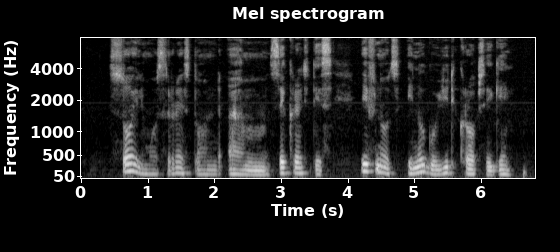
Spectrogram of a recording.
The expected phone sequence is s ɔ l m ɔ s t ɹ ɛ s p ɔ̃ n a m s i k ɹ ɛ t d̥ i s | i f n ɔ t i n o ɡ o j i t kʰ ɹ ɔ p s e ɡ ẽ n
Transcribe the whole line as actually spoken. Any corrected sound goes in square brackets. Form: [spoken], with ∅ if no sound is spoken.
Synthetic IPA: s ɔ l m ɔ s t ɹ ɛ s [t] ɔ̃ n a m s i k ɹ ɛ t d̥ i s | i f n ɔ t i n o ɡ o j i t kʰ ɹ ɔ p s e ɡ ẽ n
